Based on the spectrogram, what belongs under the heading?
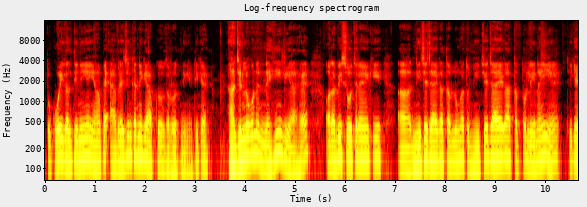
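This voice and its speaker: A stock market educator with an Indian accent walks through a stock chart in a casual, explanatory way, often checking in with his listeners. He has a medium-pitched voice with a dark tone.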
